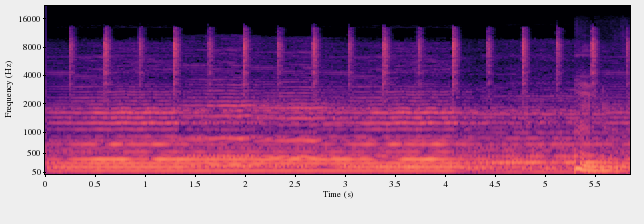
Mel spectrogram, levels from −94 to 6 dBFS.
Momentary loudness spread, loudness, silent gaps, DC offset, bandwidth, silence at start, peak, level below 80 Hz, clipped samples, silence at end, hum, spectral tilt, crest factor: 5 LU; -23 LUFS; none; under 0.1%; 13.5 kHz; 0 s; -6 dBFS; -40 dBFS; under 0.1%; 0 s; none; -5.5 dB/octave; 16 dB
